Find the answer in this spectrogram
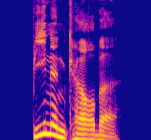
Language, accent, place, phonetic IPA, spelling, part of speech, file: German, Germany, Berlin, [ˈbiːnənˌkœʁbə], Bienenkörbe, noun, De-Bienenkörbe.ogg
- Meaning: nominative/accusative/genitive plural of Bienenkorb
